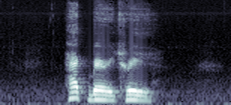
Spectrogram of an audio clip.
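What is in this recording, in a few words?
"hackberry tree", English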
